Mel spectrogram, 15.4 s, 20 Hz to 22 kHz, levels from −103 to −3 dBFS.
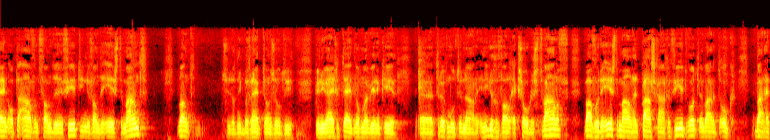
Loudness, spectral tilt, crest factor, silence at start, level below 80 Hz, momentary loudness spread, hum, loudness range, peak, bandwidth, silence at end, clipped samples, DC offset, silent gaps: -23 LUFS; -5 dB/octave; 18 dB; 0 s; -56 dBFS; 11 LU; none; 3 LU; -4 dBFS; 11 kHz; 0 s; under 0.1%; under 0.1%; none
